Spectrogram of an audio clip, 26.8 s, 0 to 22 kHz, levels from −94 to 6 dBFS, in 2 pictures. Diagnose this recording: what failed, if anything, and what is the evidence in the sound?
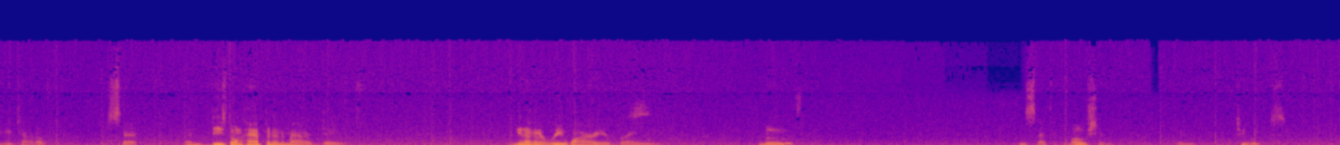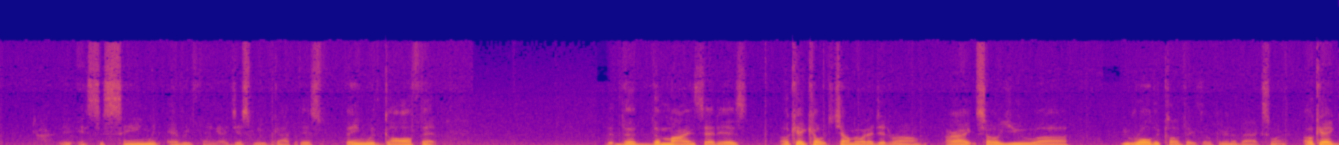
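Codec stage first: in the pauses the real room background gets swapped for comfort noise, at 0.79 to 1.01 s, 11.51 to 11.59 s, 18.13 to 19.45 s and 24.43 to 24.61 s. The room noise, which sits about 29 dB under the speech, goes flat and featureless and drops by about 2 dB. That's likely discontinuous transmission, and it fits Opus DTX, with the receiver filling the gaps with shaped synthetic noise.

Call processing is next, with speech suppressed in double talk three times: at 7.49 to 7.59 s the voice dips by something like 20 dB, at 7.87 to 8.02 s by around 10 dB, and from 8.95 to 10.23 s it dips by up to roughly 25 dB over about a second. The likely cause is the echo canceller losing track of which sound was local talk and which was loudspeaker echo, so it turned both down.

The same echo canceller also shows background gated by the echo canceller at 8.31 to 8.43 s. 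The room sound drops by about 9 dB for roughly a tenth of a second and then comes straight back. What's happening is that the canceller clamped the microphone hard while the far end played through the speaker, then released once it judged the echo had gone.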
